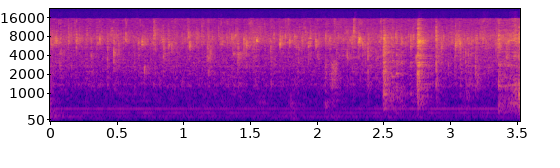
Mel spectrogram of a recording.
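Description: A tempering with onions sizzles quietly in a pan over a medium flame while a utensil stirs and scrapes now and then, the strokes growing busier toward the end, with no voices.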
